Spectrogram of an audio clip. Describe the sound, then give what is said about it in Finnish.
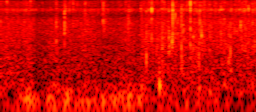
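Hail falls during a Finnish spring, a faint, scattered patter of many small hard impacts ticking irregularly, with no voices. “Rakeita riittää Suomen kevässä.”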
